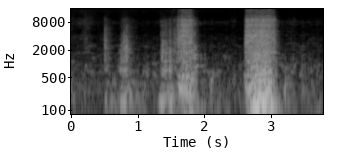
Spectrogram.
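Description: A sewing machine stitching a garment waistband runs in short bursts with whirring mechanical hum and pauses between runs, close and moderately quiet.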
